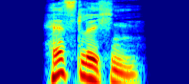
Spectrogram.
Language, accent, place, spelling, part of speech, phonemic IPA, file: German, Germany, Berlin, hässlichen, adjective, /ˈhɛslɪçən/, De-hässlichen.ogg
- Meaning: inflection of hässlich: 1. strong genitive masculine/neuter singular 2. weak/mixed genitive/dative all-gender singular 3. strong/weak/mixed accusative masculine singular 4. strong dative plural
